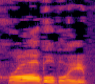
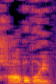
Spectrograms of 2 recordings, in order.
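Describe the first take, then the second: First: "probably" stretched slowly, every syllable crisp; over-enunciated. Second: Said in the usual way. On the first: Shown as a demonstration. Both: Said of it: "enunciation is always good".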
